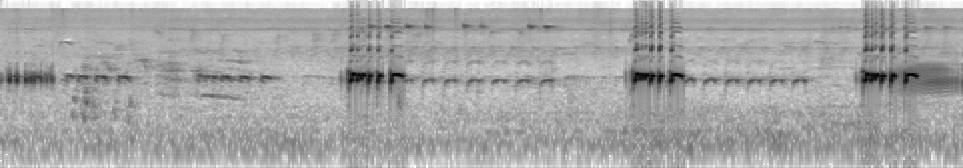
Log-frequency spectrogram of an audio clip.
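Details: Small-voiced local zebra dove singing to draw rivals into song: three loud bursts of rapid rolling notes, each followed by a trailing row of softer, evenly spaced hoots.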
